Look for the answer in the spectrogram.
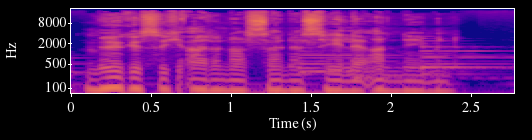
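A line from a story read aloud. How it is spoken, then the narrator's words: Murmur. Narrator (German): hörte ich Medarion murmeln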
